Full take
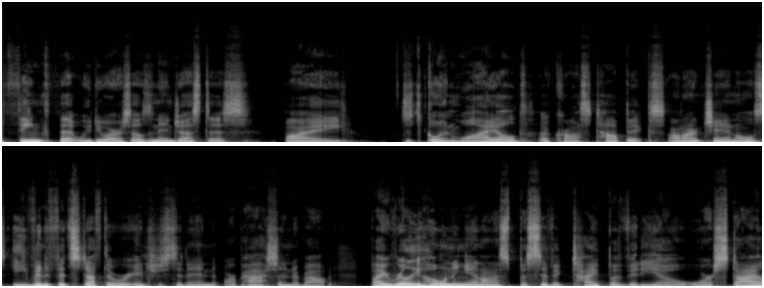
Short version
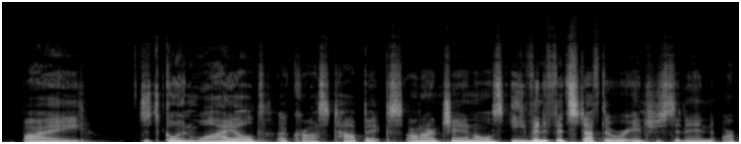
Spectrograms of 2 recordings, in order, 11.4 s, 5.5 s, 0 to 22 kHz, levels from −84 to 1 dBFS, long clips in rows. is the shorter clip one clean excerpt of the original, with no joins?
yes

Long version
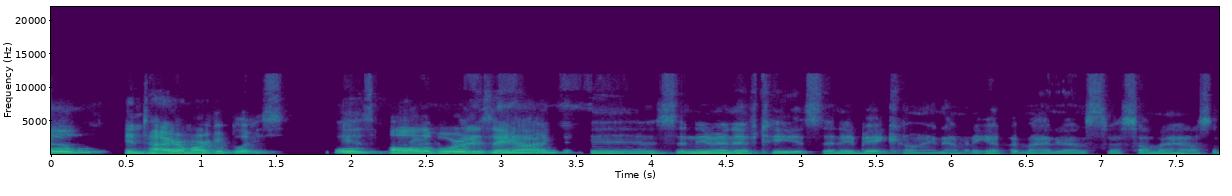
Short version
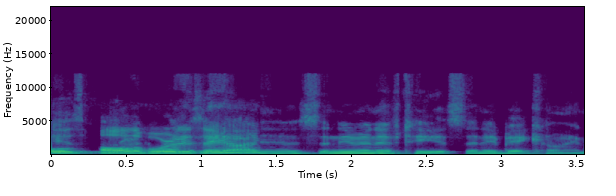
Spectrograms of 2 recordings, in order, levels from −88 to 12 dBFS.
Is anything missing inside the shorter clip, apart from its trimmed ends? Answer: yes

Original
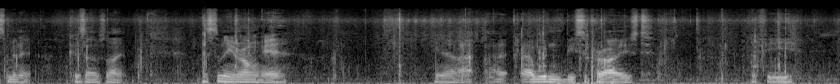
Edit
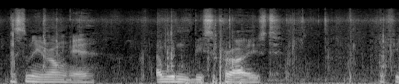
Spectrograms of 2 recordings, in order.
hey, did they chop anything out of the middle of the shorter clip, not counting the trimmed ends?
yes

